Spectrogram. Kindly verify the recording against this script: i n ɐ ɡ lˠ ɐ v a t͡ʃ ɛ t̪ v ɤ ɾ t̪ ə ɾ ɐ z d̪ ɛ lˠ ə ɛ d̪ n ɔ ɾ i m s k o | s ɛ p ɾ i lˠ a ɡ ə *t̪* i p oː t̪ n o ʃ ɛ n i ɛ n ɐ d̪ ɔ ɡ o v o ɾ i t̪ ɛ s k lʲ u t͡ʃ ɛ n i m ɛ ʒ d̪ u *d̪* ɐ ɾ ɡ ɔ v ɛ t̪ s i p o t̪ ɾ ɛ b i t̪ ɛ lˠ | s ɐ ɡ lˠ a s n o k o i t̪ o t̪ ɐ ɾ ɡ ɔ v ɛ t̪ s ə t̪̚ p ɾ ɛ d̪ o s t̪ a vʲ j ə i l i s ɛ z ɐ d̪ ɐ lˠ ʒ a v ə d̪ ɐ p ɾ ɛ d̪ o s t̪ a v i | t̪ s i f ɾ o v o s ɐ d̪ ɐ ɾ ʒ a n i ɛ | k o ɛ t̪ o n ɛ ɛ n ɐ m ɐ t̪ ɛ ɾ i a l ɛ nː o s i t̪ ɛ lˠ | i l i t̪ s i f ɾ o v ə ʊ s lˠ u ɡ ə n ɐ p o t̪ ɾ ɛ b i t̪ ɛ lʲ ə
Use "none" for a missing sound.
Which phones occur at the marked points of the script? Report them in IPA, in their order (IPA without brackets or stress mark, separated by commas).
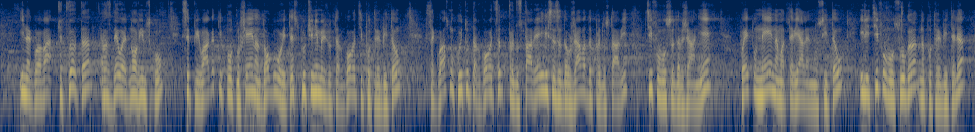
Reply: t̪, t̪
